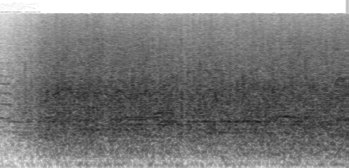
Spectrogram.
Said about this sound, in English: stand to cheer and clap.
